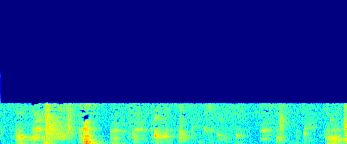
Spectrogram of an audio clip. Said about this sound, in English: They haven't noticed you yet, but something is unnerving them. The dogs shiver quietly with fear, whining softly from time to time.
